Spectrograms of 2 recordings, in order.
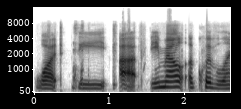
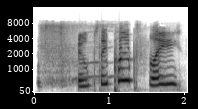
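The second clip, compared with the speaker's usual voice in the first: put-on babyish singsong; 10 semitones higher, much slower than usual.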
